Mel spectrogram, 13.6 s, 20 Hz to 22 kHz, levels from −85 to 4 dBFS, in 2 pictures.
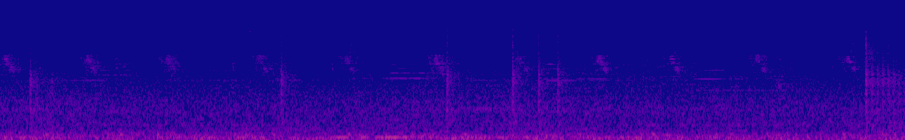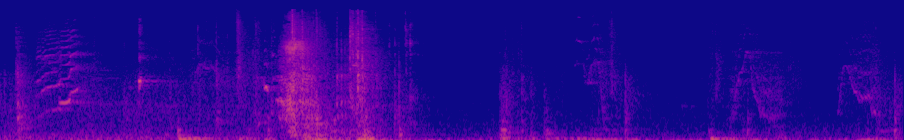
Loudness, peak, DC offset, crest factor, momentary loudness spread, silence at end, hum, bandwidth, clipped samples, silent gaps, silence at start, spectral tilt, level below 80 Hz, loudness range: -49 LUFS; -18 dBFS; under 0.1%; 32 dB; 18 LU; 0 s; none; 16.5 kHz; under 0.1%; none; 0 s; -2.5 dB/octave; -56 dBFS; 15 LU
